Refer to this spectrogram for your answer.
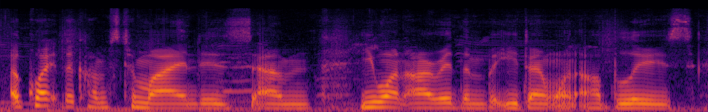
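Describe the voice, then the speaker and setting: Low-voiced young woman, thoughtful and hedging. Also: fairly even intonation, brisk. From Zimbabwe. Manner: thoughtful, hedging with frequent "um" and "sort of". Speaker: singer-songwriter. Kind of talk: reflective interview talk.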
